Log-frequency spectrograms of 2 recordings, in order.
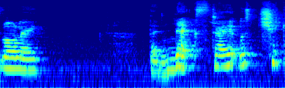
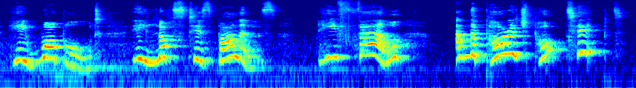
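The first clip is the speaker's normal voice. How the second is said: louder and higher as the pot falls; rising excitement; 9 semitones higher, 8 dB louder than usual. A narrator's reading. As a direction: build the drama of the crash. Narrating the pot's fall.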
